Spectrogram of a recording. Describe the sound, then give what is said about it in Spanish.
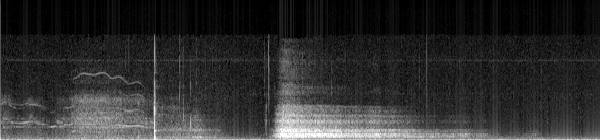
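A slow, deep breath drawn in and let out during a guided breathing exercise. The long exhale is soft and airy, heard alone without talk over a steady low hum. “Una vez más, inspira lenta y profundamente, exhala.”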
